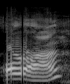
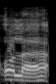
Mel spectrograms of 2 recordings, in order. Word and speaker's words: Ola: The second thing is that there's no letter L in Japan. So after 6 months of being referred to as Ora instead of Ola, I kind of gave up anybody pronouncing my name. So for the next 18 months, I was known as Ora, not Ola.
